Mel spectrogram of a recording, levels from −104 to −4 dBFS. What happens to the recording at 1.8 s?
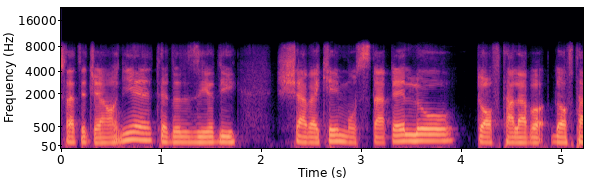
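Opus voice compression affects this moment, as it does the whole clip. The speech is muffled, hoarse and slightly robotic, with nothing above 8.6 kHz. The coarse excitation coding heard here points to a SILK wideband coder at roughly 10 kbps.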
